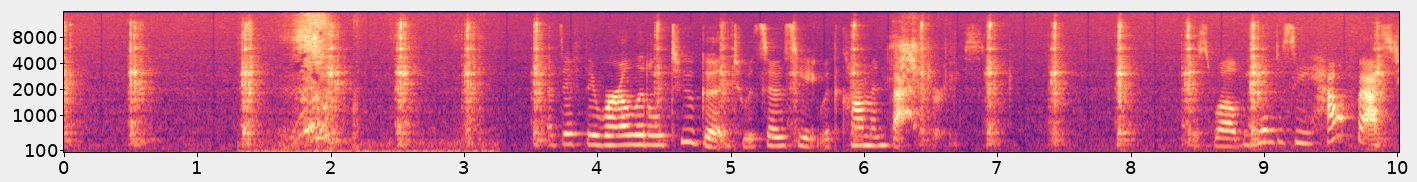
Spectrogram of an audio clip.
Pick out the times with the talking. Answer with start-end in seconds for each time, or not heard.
3.6-6.9, 8.4-9.9.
